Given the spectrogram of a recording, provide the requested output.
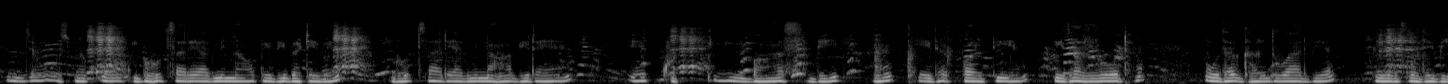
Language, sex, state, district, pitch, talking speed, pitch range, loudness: Hindi, male, Bihar, Madhepura, 145 Hz, 145 wpm, 140-160 Hz, -31 LUFS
